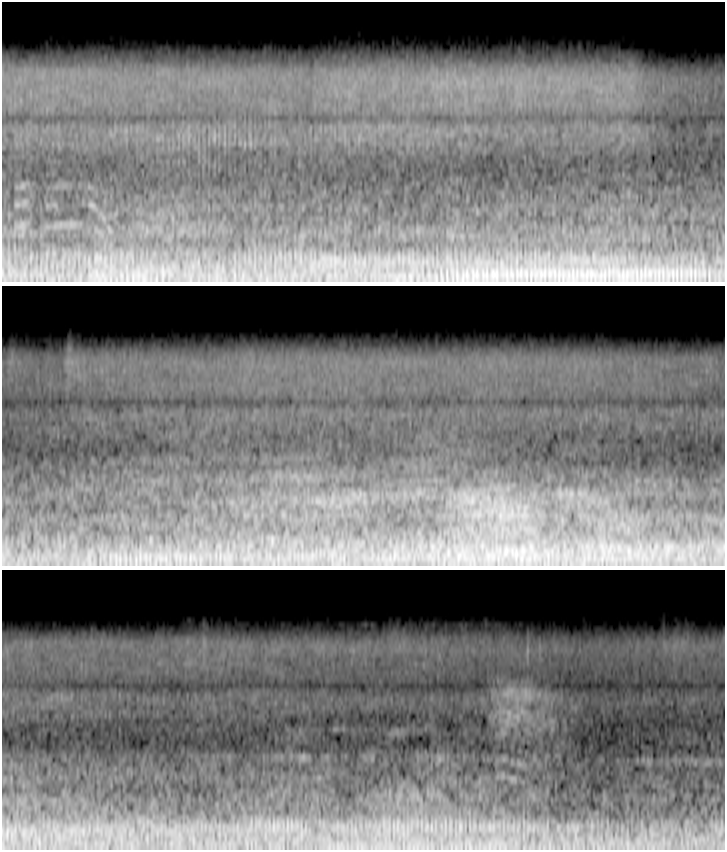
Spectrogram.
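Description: Motor vehicle engines running, swelling louder about a quarter of the way in and again just past the middle as they pass, over a steady high hiss.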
